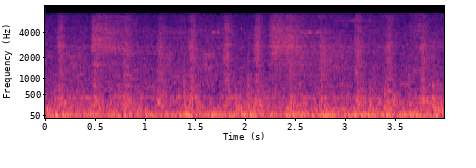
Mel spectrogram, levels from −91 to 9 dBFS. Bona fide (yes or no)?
yes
